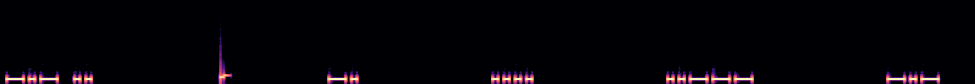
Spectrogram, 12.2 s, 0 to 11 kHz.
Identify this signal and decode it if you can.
Morse code, heard as a keyed tone, about 17 wpm, spaced as for 6 wpm, 700 Hz. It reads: KI NH2K
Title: USA Call Signs - 4 Characters - 8x Character Spacing - 17wpm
